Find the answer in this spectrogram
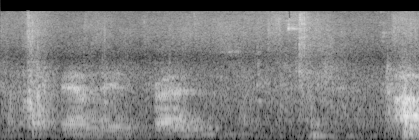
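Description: Indistinct speech: people talking quietly in a meeting room, too low to make out words.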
